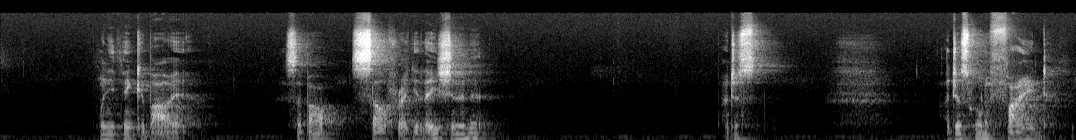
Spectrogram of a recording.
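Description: A young man speaks calmly, close to a microphone.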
